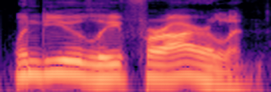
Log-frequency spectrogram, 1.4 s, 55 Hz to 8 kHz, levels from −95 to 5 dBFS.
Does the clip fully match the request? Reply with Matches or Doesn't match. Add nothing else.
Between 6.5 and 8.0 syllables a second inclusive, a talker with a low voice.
Matches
